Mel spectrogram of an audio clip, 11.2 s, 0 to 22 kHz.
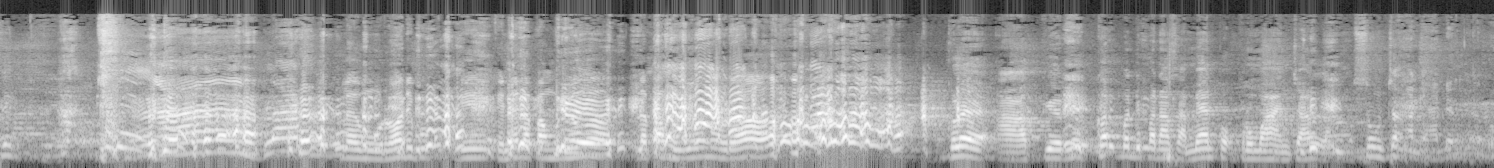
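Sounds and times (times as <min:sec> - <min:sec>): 
speech: 0:00.0 - 0:06.4, 0:07.1 - 0:11.1
person sneezing: 0:00.4 - 0:01.3
voiced sounds resembling laughter or talking: 0:00.8 - 0:11.0.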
